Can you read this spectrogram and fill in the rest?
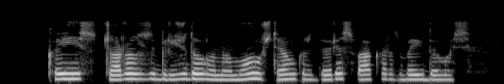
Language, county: Lithuanian, Klaipėda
